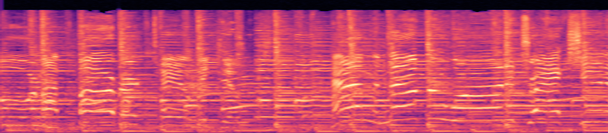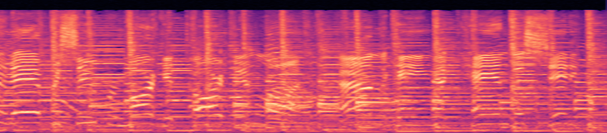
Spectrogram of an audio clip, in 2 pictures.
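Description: A bluegrass-country string band of fiddle, resonator guitar, acoustic guitar and upright bass plays an instrumental break between vocal lines. The lead lines slide and bend in pitch over a steady bass pulse.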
